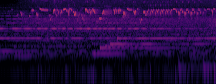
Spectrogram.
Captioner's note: birds chirping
